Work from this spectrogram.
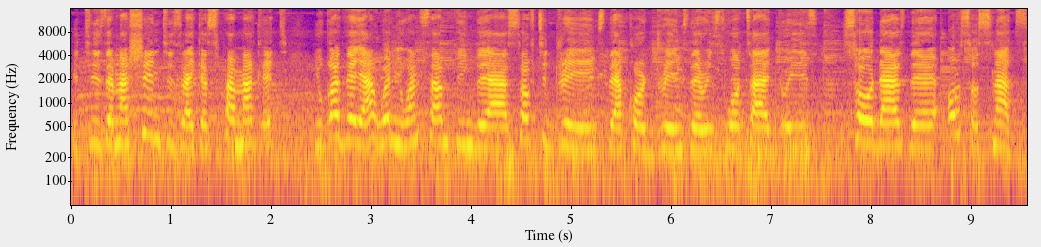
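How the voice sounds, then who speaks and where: In a Ugandan accent, a woman speaks in a high voice with ordinary pitch variation. Music plays in the background amid audible room echo. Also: moderate pace. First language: Luganda. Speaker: housemaid vlogger. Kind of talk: casual vlog. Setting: outdoors on a balcony. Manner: halting.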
